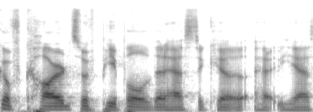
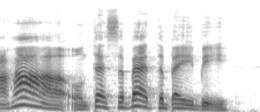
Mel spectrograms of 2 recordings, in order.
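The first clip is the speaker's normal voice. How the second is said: silly, goofy, funny comic creature voice; 7 semitones higher than usual. Retelling what the Babu Fricks say to Baby Yoda: Babu Frick voice. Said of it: "It sounds funny, like, the voice line".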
